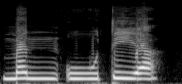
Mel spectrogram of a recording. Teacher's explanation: حمزہ کی ادائیگی حلق کے نیچے والے حصے سے ہے. آخری میں یا پہ زبر ہے لہذا اس کا دھیان رہے ہم زبر کو ظاہر کریں گے. · ہم یہاں نون ظاہر کریں گے اور بغیر غنہ سے یہ حکم کو ادا کریں گے · کلمت اوتیا میں الف پہ پیش ہے تو ہمیں حمزہ کو ظاہر کرنا ہے. حمزہ کی ادائیگی حلق کے نیچے والے حصے سے ہے. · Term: اظہار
